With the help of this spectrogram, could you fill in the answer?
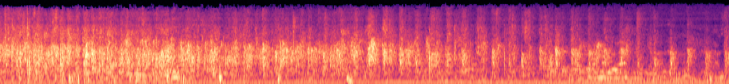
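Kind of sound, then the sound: crowd, applause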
